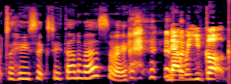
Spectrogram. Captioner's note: laughing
